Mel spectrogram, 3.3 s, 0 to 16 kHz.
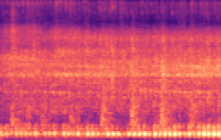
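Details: Honda TMX155 single-cylinder motorcycle engine, overhaul context: idle with an uneven, rattly tick over the low beat; engine noise, source not yet identified.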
